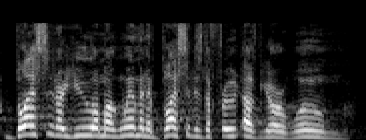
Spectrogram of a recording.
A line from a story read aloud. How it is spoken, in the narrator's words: Elizabeth, being filled with the Holy Spirit, exclaims with a loud cry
